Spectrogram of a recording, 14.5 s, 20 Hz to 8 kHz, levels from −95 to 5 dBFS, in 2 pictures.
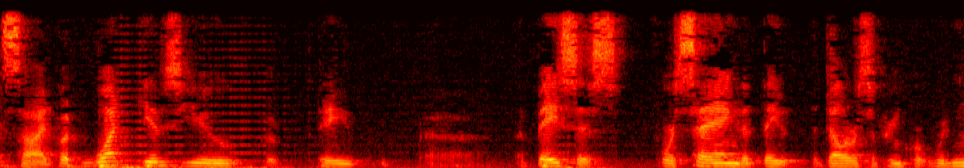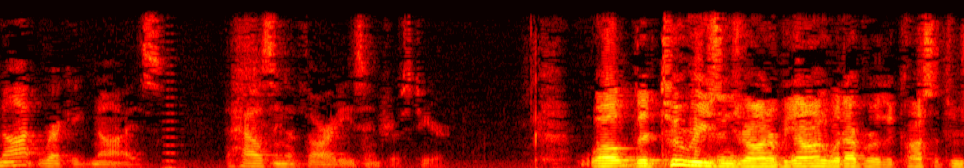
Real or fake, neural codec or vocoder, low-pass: real; none; 7.2 kHz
